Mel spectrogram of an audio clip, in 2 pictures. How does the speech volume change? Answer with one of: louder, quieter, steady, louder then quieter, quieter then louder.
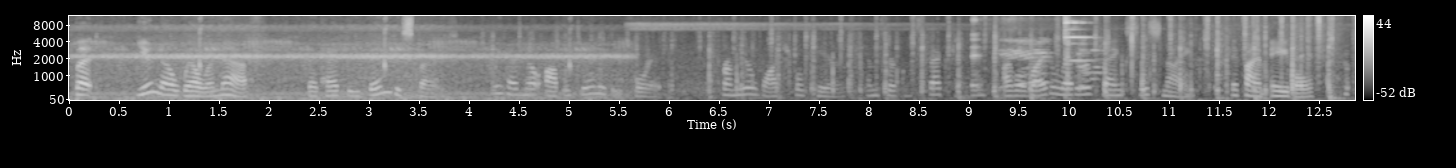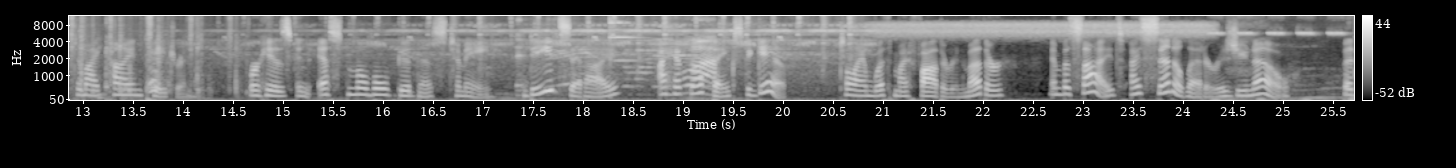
quieter then louder.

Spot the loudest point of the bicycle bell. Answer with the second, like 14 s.
19 s.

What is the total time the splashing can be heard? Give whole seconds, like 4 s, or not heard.
not heard.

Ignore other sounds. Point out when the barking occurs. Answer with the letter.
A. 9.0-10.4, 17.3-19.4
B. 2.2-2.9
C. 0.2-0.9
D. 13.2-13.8
D.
